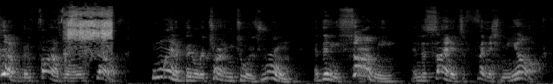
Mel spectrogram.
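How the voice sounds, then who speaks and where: A man uses a put-on character voice, raised and projected, with a high pitch and very wide pitch swings. He talks at a very fast pace, his loudness swinging widely. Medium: read story. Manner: quippy, breezy.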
